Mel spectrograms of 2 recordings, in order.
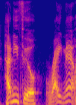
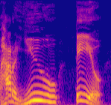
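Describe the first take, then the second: First: Said in the usual way. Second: Drawn-out, emphatic check-in; slow, deliberate question. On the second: Real, not acted. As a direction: stretch out every word of the question. Repeats key question very slowly.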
